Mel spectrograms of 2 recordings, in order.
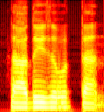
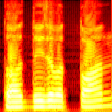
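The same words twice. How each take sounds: First: "তান" said with a thin, open a; light ت sound, "তান" with a clear a; light letter with tanween. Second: "তন" said with a full, dark o; heavy ط sound, "তন" rounded like o; heavy letter with tanween. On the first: (পাতলা স্বরে "তান") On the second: (মোটা স্বরে "তন") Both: Shown as a demonstration. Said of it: "তানবিনের মাধ্যমে হরফের উচ্চারণের পার্থক্য".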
